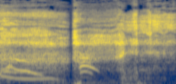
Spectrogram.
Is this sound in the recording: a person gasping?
yes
